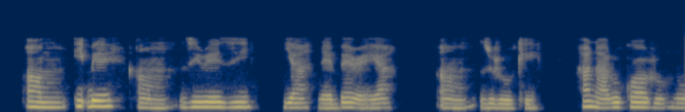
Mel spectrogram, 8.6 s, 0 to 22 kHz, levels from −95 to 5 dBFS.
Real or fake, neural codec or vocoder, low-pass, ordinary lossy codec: real; none; 5.4 kHz; none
